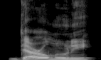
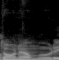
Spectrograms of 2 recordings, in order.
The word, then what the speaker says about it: Darnell Mooney: LaVisca, Randall Cobb, Devontae Parker, Darrell Mooney, Jamison Crowder. Did I say his name wrong? Darnell Mooney.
